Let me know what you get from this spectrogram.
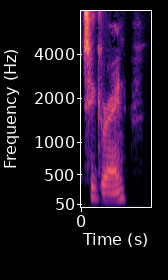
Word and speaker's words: Tigraine: They corrected my pronunciation, says Tigraine.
